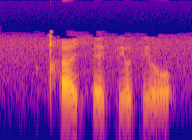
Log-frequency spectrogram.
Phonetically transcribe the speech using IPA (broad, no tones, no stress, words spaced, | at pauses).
qʰihe pʲopʲo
